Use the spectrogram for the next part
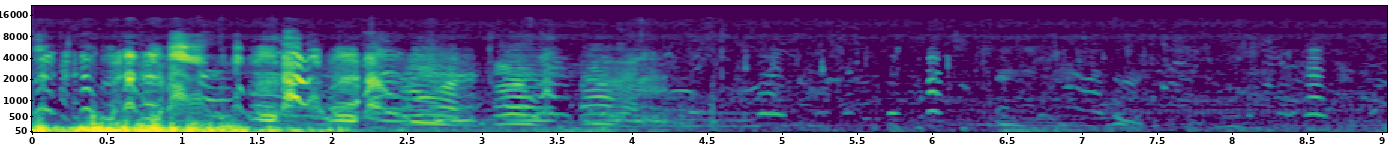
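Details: Wild gelada baboons, Simien, Ethiopia, between October and November 2015; a loud burst of many overlapping harmonic, bending calls in the first four seconds over strong wind, then sparser, softer calls fading out.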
